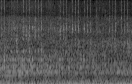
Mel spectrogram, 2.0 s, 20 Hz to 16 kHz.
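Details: 2025 Nissan Versa HR16 engine at idle, one injector deliberately disconnected to test misfire via oxygen sensors and fuel trim: rough, stumbling, lopsided beat; induced single-cylinder misfire.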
